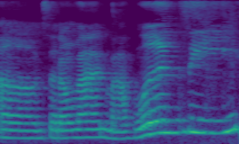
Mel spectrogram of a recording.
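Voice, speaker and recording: A woman speaks at a very slow pace. Her pitch swings very widely, with music in the background. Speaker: hair vlogger. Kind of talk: casual vlog update.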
